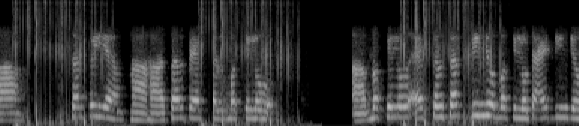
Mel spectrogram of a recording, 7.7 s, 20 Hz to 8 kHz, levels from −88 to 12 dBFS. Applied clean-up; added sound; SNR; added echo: none; Crushing; 12 dB; reverberation time 0.2 s.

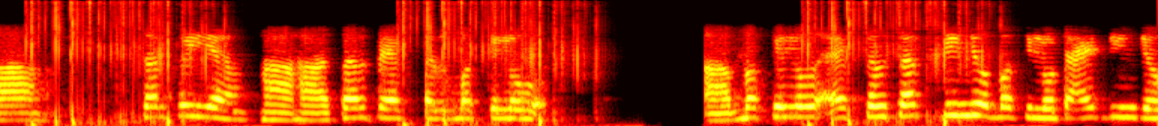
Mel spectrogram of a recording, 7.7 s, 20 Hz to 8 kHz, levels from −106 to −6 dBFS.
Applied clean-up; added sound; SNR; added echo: classical method WPE with log-MMSE.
